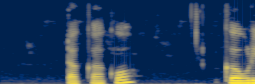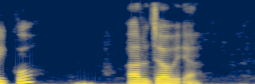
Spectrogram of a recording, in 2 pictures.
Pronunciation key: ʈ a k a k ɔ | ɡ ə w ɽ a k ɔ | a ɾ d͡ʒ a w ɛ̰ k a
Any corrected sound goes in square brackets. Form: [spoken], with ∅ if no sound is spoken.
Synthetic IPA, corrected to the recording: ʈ a k a k ɔ | [k] ə w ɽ [i] k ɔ | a ɾ d͡ʒ a w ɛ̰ [ʔ] a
